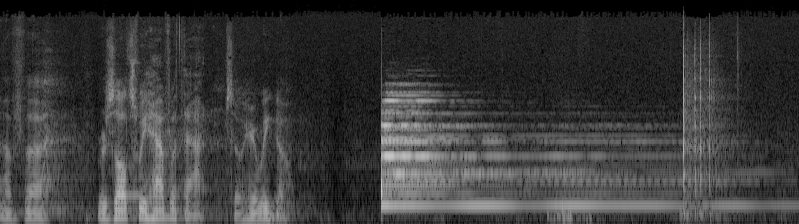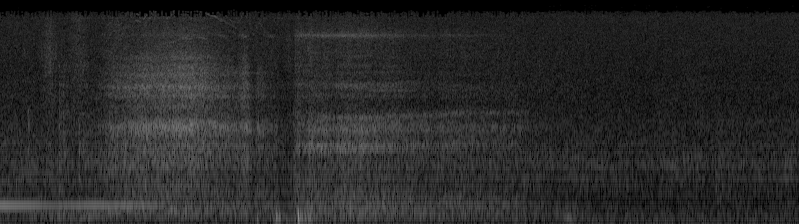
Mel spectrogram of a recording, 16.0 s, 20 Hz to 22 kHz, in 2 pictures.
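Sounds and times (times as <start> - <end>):
speech: 0.0 - 3.0
gong being struck: 3.8 - 9.4.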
